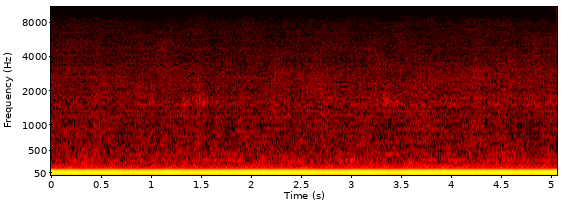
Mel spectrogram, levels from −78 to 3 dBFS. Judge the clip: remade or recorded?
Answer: remade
